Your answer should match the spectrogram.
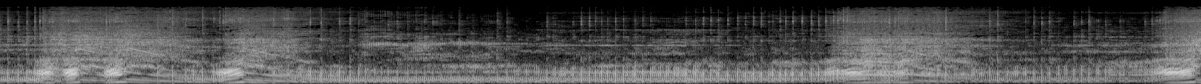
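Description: Husqvarna 353 chainsaw's two-stroke engine revved up and back down in several quick blips in the first couple of seconds, then idling steadily. It is revved once more about eight and a half seconds in, and again just before the end.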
